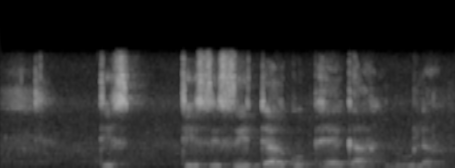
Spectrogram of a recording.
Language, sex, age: Swati, male, 24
